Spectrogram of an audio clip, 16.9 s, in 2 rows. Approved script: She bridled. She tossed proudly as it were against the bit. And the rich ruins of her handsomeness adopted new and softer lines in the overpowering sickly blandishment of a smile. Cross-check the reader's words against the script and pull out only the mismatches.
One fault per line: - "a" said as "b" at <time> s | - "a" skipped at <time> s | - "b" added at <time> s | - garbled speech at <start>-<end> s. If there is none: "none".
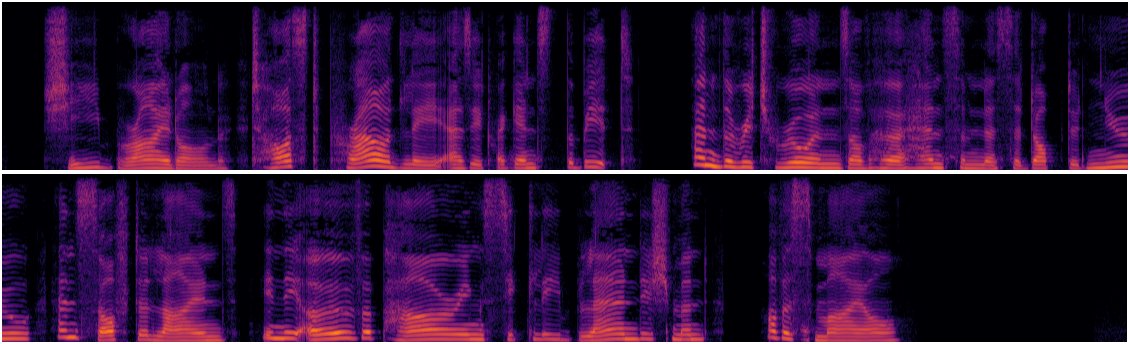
- "She" skipped at 1.7 s
- "were" skipped at 3.7 s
